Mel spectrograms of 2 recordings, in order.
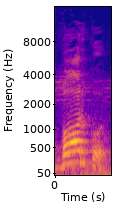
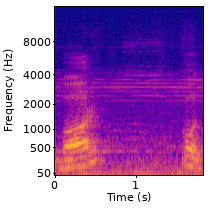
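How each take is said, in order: First: বরকত said short as বর-কত, loud and firm; teacher giving the correct বরকত; right way. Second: বরকত dragged out very slowly, every syllable open; teacher showing the wrong বরকত. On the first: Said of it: "আমরা কি বলি?". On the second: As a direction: stretch বরকত as বর-ক-ত, all open. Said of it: "এইভাবে আমরা বলতে পারি না". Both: Shown as a demonstration.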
